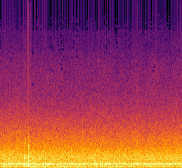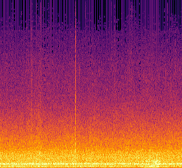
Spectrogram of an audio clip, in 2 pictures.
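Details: Honey bees buzzing while a beekeeper works the hives: a dense, steady droning hum, unbroken for the whole stretch, with a few faint clicks and no voices.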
